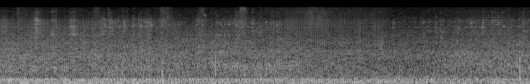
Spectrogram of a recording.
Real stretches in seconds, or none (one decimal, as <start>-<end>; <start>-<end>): 1.0-2.8; 3.9-5.3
